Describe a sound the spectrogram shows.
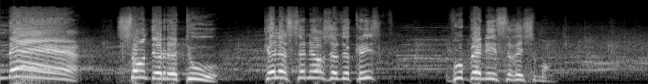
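A man shouts with fervour through a microphone.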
